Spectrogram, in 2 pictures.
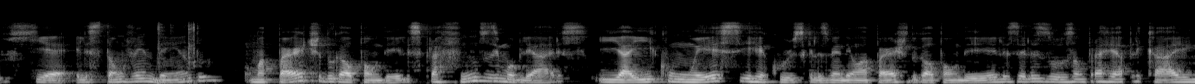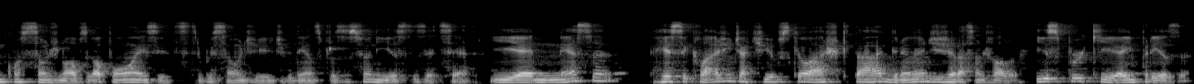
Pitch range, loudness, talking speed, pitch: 100-125 Hz, -25 LUFS, 160 wpm, 110 Hz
